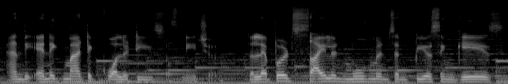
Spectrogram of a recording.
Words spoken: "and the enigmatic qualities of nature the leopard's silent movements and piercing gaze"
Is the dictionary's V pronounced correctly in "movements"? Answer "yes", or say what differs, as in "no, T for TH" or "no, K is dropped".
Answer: yes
